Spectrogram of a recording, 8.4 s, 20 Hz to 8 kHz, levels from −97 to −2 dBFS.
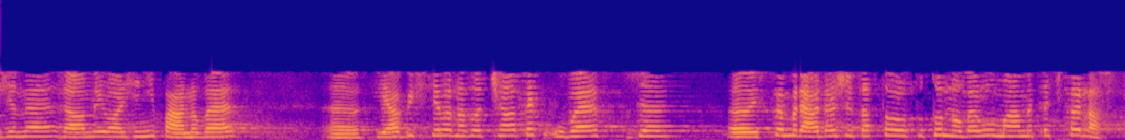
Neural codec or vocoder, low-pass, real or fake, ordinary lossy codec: codec, 16 kHz, 4 kbps, X-Codec, HuBERT features, trained on balanced general audio; 7.2 kHz; fake; AAC, 16 kbps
